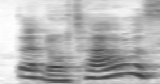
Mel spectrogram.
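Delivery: doubtful. Acted. Peter doubts they should take the coats, hesitant. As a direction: sound unsure about it. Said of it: "said Peter doubtfully".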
